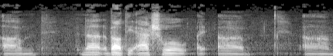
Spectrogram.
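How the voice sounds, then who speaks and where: A low, husky male voice that runs the meeting in a relaxed, informal way. He reassures speakers and tosses in friendly jokes. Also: takes it slowly. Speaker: meeting chair. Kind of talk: chairing a city commission meeting. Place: city commission chamber.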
